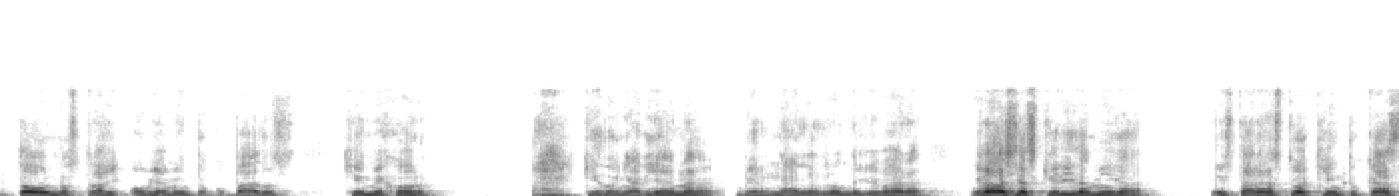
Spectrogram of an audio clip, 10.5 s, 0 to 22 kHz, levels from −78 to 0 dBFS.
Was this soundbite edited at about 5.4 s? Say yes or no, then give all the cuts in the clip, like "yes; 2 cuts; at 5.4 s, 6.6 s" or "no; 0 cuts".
yes; 1 cut; at 5.4 s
